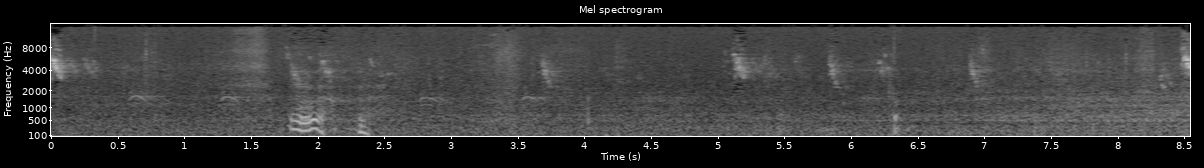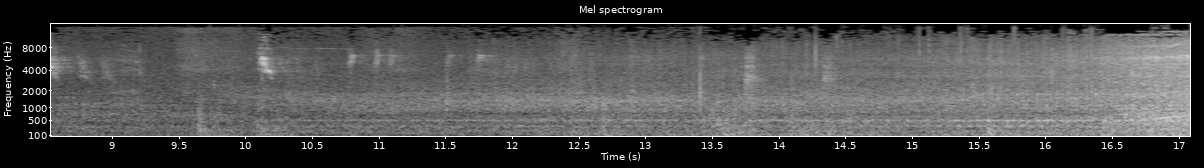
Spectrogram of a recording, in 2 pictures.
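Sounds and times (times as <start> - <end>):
high bird chirps: 10.1 - 12.0.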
